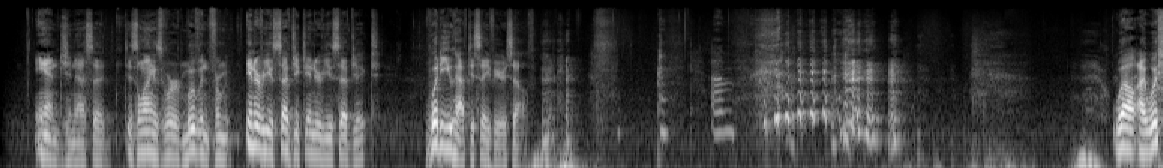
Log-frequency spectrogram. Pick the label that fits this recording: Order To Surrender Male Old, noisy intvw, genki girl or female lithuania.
noisy intvw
